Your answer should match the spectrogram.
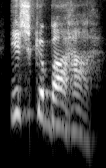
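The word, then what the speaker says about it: uisce beatha: It's hard to pronounce. Ishkabaha, which translates to the water of life.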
